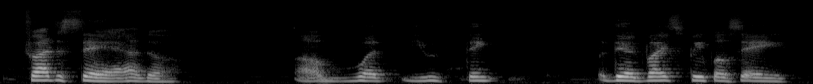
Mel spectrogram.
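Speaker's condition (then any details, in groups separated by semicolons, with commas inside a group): ALS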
